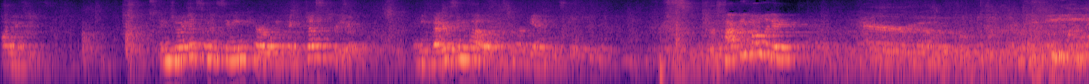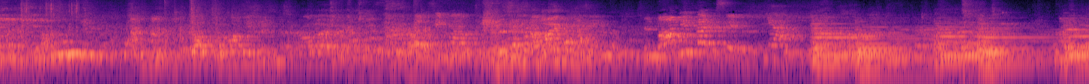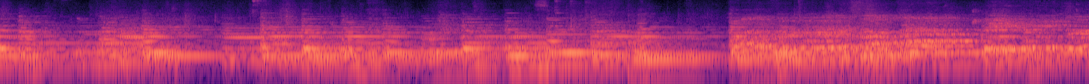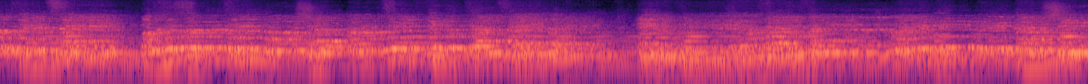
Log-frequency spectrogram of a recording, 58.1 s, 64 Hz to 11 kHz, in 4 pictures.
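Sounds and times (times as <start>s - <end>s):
children's choir singing: 10.6s - 18.4s, 25.1s - 58.0s.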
